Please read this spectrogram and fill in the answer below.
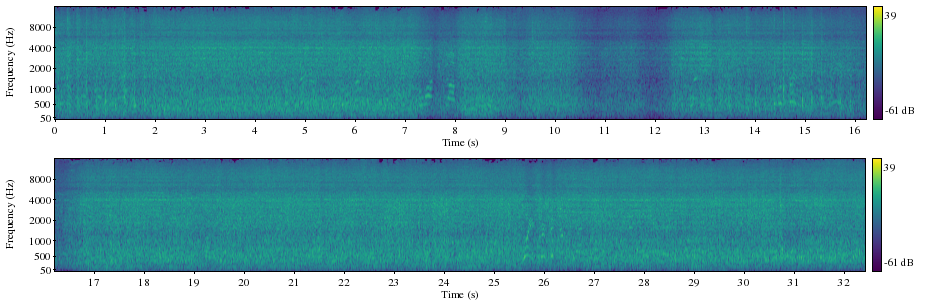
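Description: Empty coal hopper cars of a freight train rolling past close by: a steady rumble and clatter of wheels on the rails. It eases off for several seconds in the middle and then comes back at full level.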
